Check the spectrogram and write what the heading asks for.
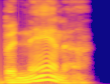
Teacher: in the word banana, the stress is on the second part. If you stress the wrong part, the word may sound wrong. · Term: Word stress, word stress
